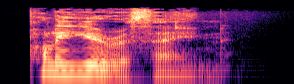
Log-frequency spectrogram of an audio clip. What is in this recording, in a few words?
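"polyurethane", British English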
